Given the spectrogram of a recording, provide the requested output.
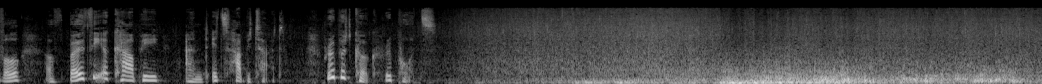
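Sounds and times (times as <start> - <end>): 
speech: 0.0 - 4.4
torrential rain in tropical forest: 4.4 - 10.4
deep rumble of thunder: 5.5 - 10.4.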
